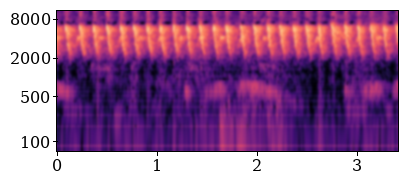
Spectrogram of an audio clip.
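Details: Bar-winged prinia from rice fields, used as a trapping lure: a rapid series of high, buzzy, slightly descending notes, about four a second and steady throughout.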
